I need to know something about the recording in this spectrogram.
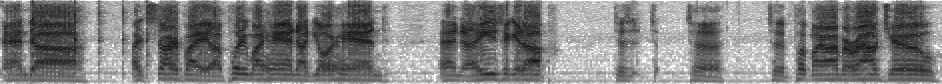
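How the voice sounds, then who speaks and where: A man playing a gruff old suitor with a gravelly voice, courting a woman. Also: on the high side, steady tone, a little slow, bright, forceful tone, a little hiss or hum, heavily acted. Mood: smarmy. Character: gruff old male suitor named Morty.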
